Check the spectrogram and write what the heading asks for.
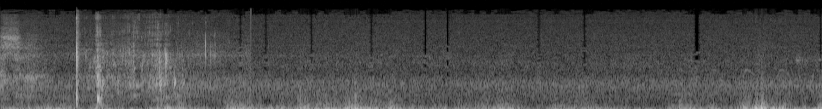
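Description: Wind buffeting the action camera's microphone: a low, uneven rumble, with a few sharp clicks about half a second to a second in.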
